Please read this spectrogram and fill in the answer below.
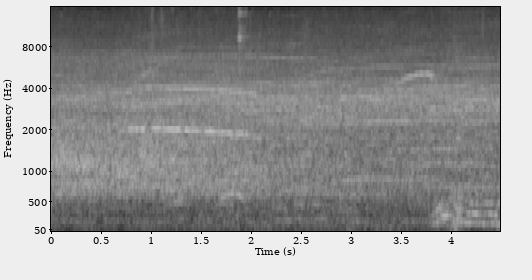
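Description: Large concert crowd cheering and shouting in a dense wash of voices, with a whistle or two gliding over it. A single voice rises over the crowd near the end.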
